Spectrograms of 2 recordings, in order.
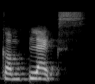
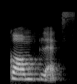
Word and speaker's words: complex: For example, the word that was said was complex, whereas when you speak it with proper pronunciation or proper accenting, it would be complex. So the force of that word actually comes in the first syllable rather than the last syllable, which is typical of our Indian languages.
